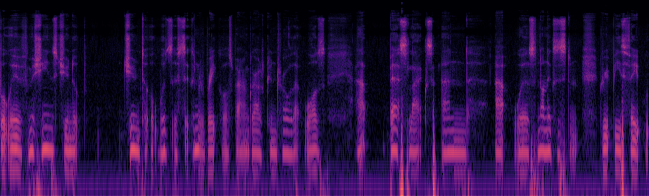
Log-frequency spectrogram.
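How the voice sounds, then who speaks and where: Soft-spoken delivery at a fairly slow pace. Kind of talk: ASMR soft-spoken reading of facts.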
